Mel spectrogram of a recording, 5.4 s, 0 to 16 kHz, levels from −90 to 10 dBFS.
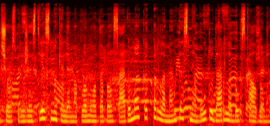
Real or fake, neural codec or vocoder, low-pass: real; none; 14.4 kHz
